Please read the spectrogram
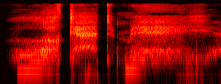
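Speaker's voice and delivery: slow hollow whisper with a moan; slow creature whisper. Acted. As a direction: drag out the ghostly call. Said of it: "hollow voice whispered".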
